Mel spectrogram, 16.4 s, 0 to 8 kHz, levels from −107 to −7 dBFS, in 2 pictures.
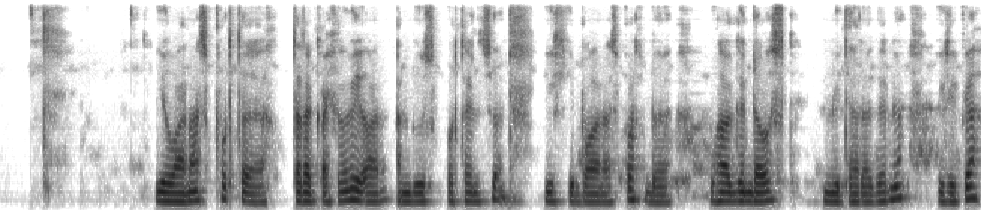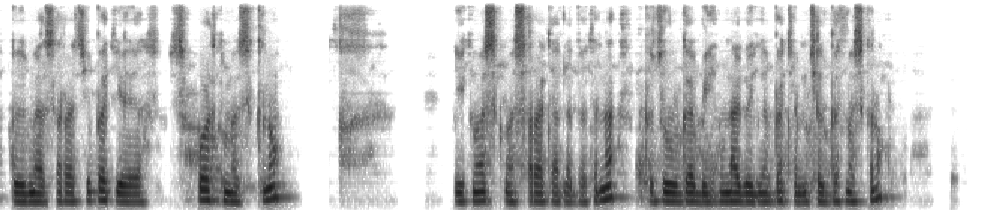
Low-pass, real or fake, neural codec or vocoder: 7.2 kHz; fake; codec, 16 kHz, 16 kbps, FunCodec, trained on LibriTTS, 50 frames a second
